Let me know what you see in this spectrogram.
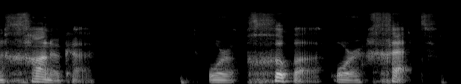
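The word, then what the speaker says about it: Chanukah: english letters as transliteration the ch always makes a ha like in hanukkah or a puppet or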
